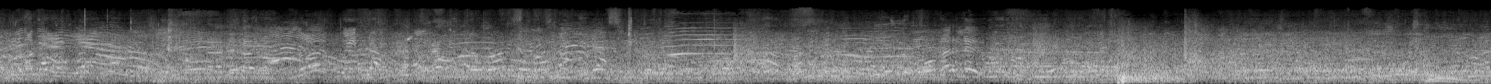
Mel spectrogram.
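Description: A crowd of people chatters loudly outdoors on a street.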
